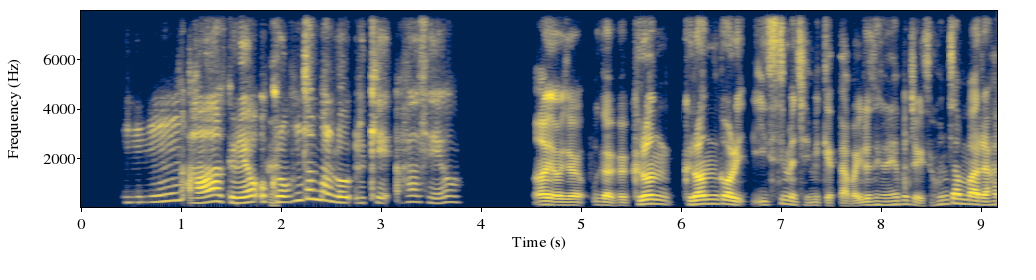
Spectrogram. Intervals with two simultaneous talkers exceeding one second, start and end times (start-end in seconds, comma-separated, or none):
none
